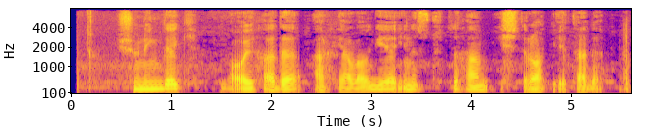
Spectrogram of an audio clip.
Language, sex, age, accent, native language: Uzbek, male, 18-24, Andijon, Uzbek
